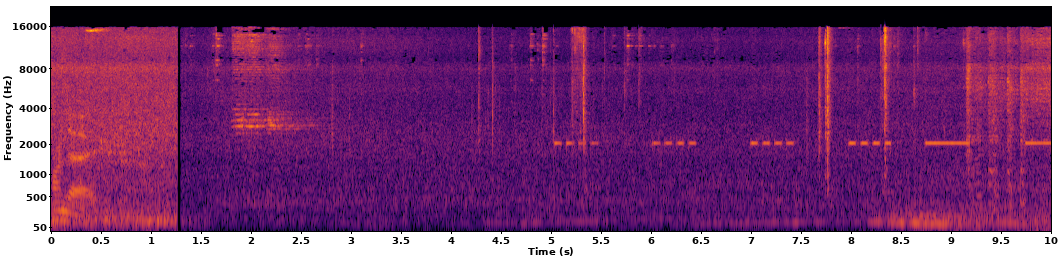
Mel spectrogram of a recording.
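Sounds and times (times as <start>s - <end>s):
car warning chime beeping: 5.0s - 10.0s.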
